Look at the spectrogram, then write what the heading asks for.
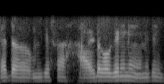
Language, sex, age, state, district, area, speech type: Marathi, male, 30-45, Maharashtra, Yavatmal, rural, conversation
